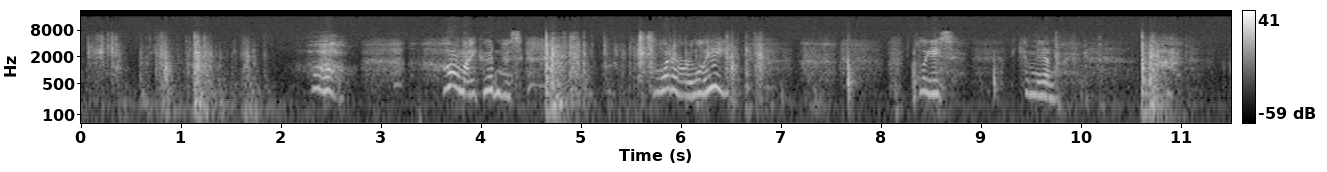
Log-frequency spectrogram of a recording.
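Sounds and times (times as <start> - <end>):
door on chain lock clunks and rattles: 0.0 - 2.1, 4.6 - 7.5, 9.6 - 11.2
speech: 3.8 - 4.7, 5.8 - 6.7, 8.4 - 8.8, 9.4 - 9.9.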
